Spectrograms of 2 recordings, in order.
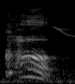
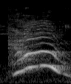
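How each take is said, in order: First: It is said in a stern, deep, irritated voice. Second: It is said in a bright, happy, excited voice. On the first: The dog may not want to come. The speaker calls it wrong. "really stern and and uh, deep voiced" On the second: Something great is happening at the other end. The speaker calls it right. "I sound really happy"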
